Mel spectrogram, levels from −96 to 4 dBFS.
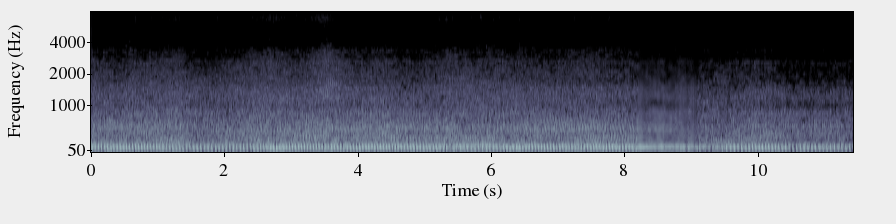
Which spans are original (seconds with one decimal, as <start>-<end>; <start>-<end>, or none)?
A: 0.0-8.2; 9.1-11.4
